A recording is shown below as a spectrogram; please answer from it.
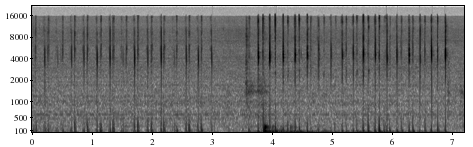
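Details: Epomaker EP84, switch after oiling the spring, compared against an unlubed one: light, even clacks roughly twice a second, no scratchiness or spring ping; lubed switch smooth and consistent.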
